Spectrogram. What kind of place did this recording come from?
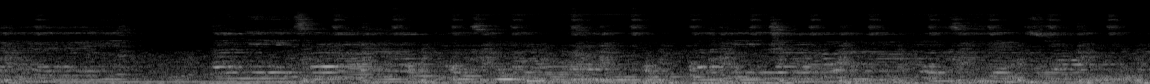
cafe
